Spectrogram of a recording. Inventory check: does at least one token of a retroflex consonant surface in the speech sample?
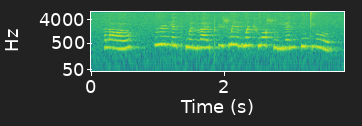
yes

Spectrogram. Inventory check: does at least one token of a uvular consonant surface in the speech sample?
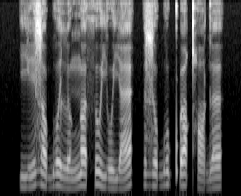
yes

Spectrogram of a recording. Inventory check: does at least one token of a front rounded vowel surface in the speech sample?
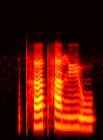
yes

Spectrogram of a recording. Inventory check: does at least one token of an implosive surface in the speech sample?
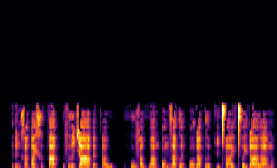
yes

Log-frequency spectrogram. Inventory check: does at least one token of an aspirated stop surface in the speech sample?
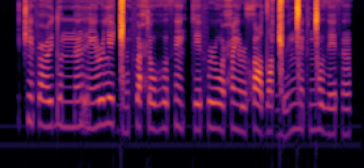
no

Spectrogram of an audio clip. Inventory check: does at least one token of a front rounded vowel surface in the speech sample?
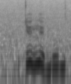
yes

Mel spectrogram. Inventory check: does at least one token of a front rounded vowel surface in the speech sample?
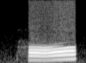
no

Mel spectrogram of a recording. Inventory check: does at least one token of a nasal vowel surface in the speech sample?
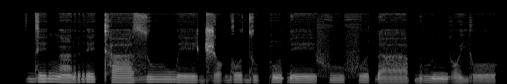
yes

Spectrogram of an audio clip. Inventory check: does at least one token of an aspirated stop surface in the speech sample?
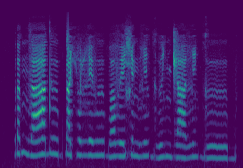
no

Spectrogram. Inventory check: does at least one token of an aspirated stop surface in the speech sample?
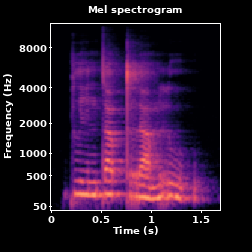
no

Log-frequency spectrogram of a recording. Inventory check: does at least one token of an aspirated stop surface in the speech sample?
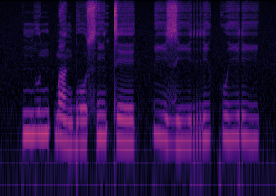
no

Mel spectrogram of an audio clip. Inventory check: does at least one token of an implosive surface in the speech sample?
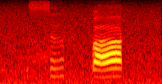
yes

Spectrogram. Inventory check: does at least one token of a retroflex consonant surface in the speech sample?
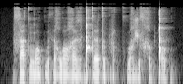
no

